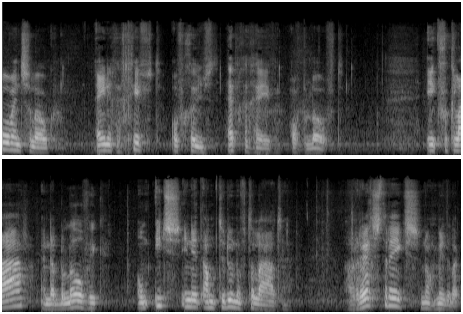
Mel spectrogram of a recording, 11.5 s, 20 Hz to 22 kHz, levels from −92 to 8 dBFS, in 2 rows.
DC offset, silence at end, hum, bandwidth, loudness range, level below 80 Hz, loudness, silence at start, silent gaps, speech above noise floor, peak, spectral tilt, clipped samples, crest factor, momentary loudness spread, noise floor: under 0.1%; 0 s; none; 14 kHz; 7 LU; -70 dBFS; -26 LUFS; 0 s; none; 29 dB; -6 dBFS; -3 dB/octave; under 0.1%; 20 dB; 13 LU; -55 dBFS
